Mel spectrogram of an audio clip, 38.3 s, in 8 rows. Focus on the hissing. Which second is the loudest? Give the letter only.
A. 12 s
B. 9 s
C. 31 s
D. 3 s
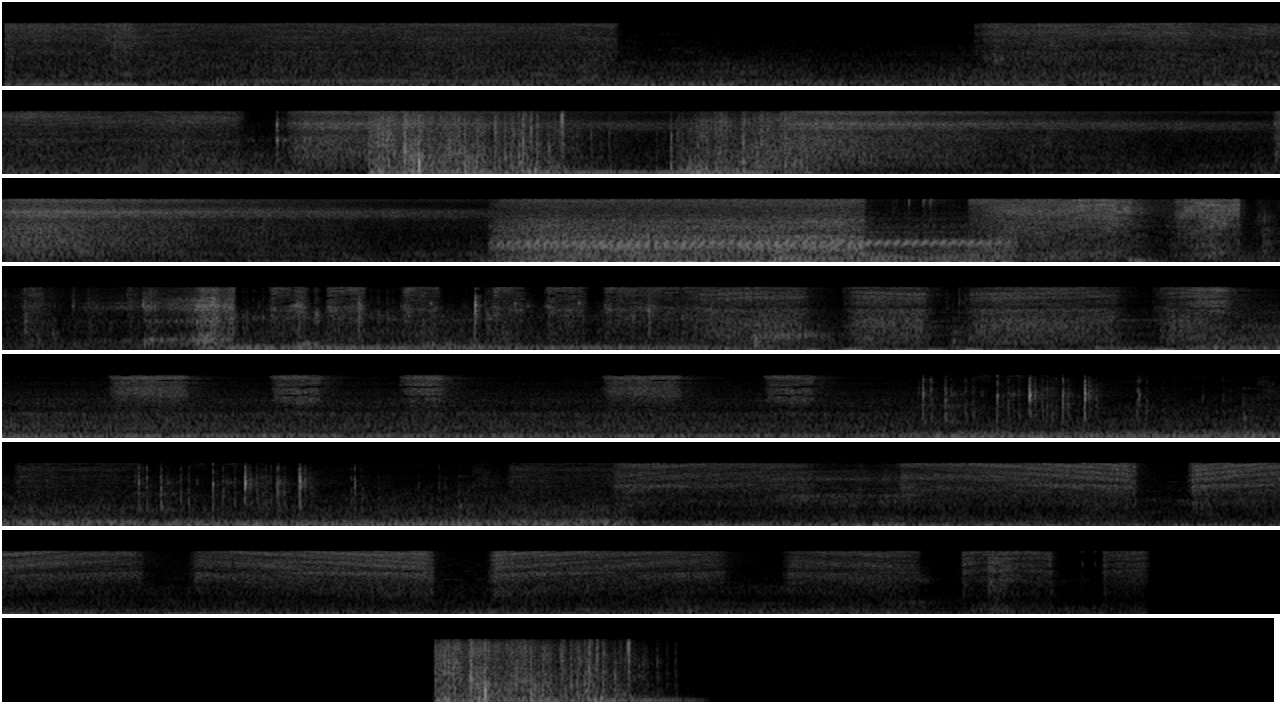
A.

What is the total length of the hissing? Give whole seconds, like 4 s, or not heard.
33 s.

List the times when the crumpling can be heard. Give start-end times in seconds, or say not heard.
6.2-7.9, 35.1-36.1.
